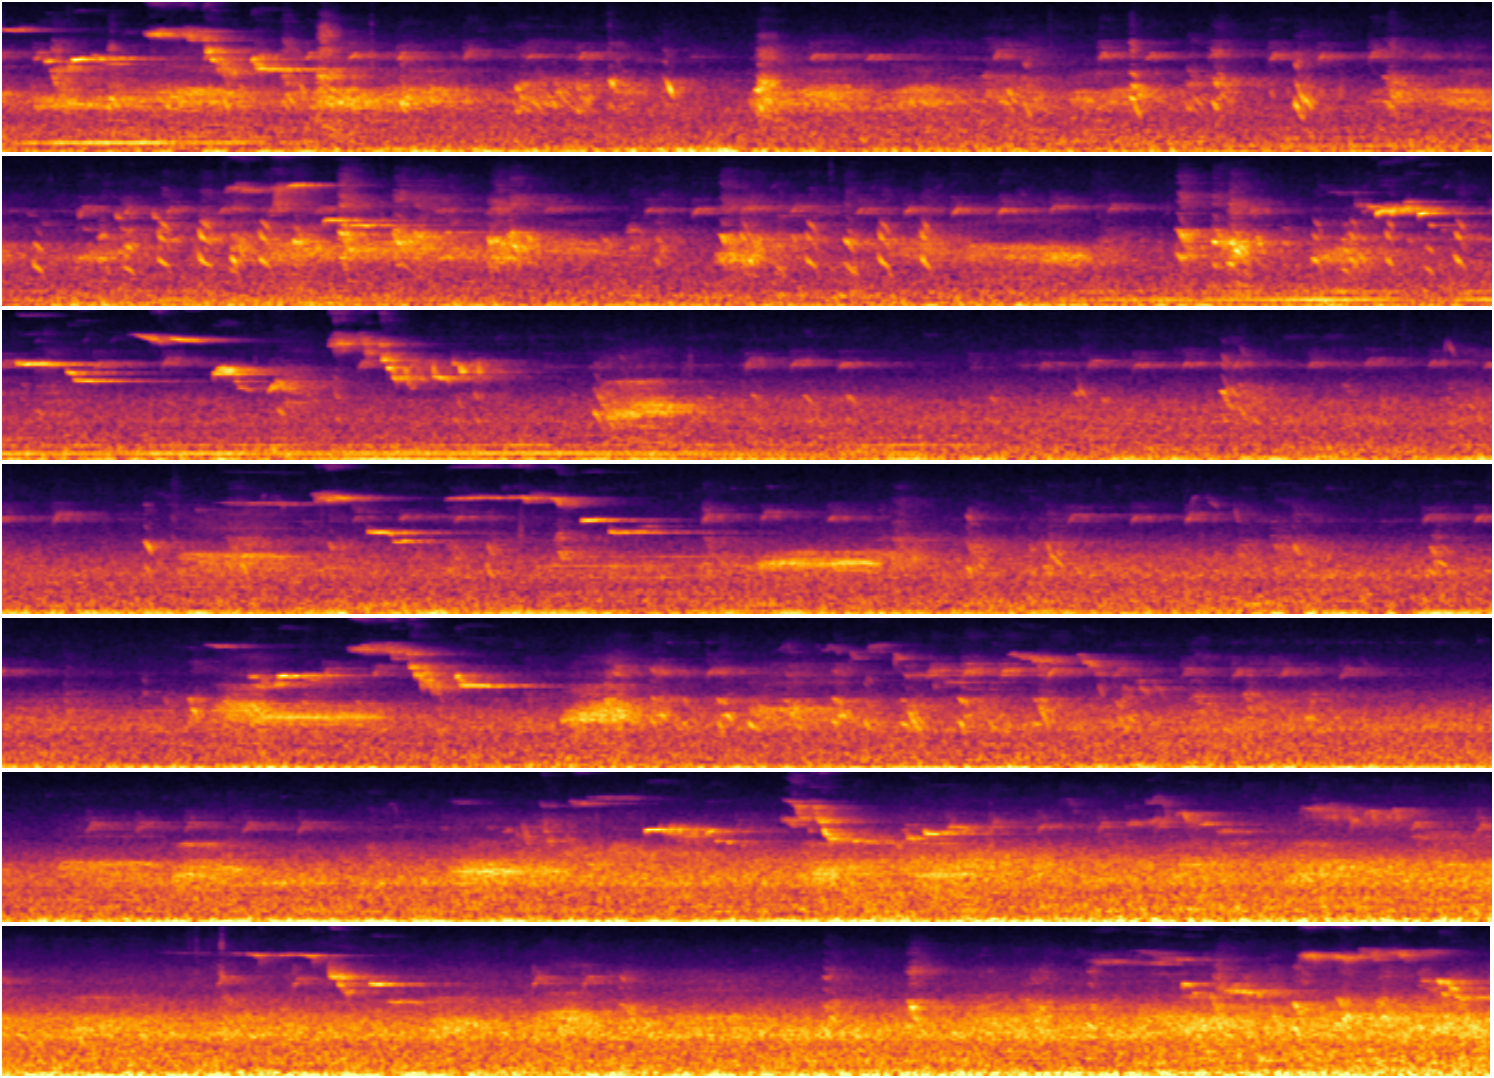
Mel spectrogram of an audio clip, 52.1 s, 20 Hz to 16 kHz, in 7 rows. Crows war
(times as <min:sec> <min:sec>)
0:00.0 0:14.8, 0:17.8 0:18.7, 0:23.0 0:23.9, 0:26.1 0:27.0, 0:30.7 0:31.8, 0:32.6 0:35.2, 0:37.5 0:38.6, 0:39.4 0:40.3, 0:43.2 0:45.4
